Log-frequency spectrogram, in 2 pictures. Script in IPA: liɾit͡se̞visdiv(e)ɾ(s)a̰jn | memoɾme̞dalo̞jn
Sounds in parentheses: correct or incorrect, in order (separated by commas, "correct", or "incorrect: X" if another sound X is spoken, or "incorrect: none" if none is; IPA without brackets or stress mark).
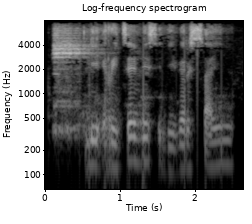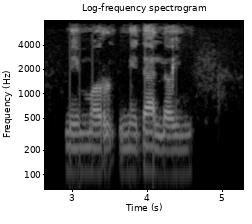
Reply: correct, correct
